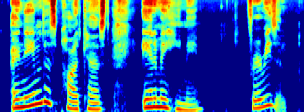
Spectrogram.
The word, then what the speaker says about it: hime: named this podcast anime hee for a reason he is spelled h i m e that is the word in Japanese that translates to Princess and the reason for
